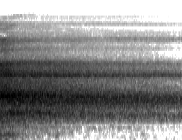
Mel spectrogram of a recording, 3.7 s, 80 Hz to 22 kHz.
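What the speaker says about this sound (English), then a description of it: "and an 8-second long exhale" Close up, a long, slow exhale for 4-7-8 breathing flows out as a steady, breathy rush that fades gradually over several seconds, with no talking.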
